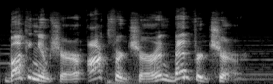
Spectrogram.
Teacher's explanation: the pronunciation of those names was set before the great vowel shift, when shire would have been pronounced sheer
